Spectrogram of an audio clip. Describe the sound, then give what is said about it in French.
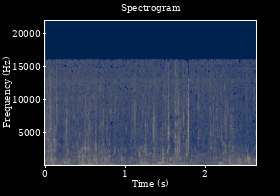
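Low, gentle water sounds with soft sloshing and light wind rumble, a calm sailboat barely moving in little wind on quiet water, with no voices. “Ah, là, il n'y a pas beaucoup de vent. Hein. Là, ça avance pas.”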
